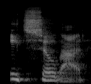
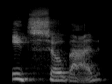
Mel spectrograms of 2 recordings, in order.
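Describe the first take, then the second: No difference in how they are said.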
